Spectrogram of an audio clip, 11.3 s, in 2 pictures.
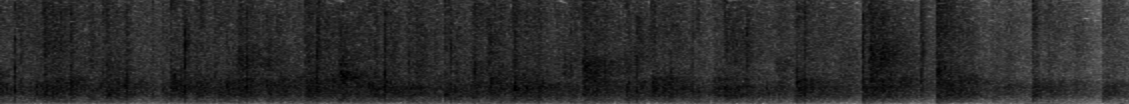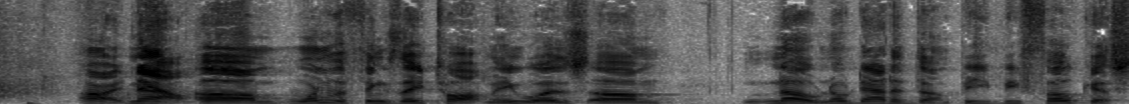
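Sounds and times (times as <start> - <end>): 
crowd applause: 0.0 - 6.0
speech: 6.1 - 11.2.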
